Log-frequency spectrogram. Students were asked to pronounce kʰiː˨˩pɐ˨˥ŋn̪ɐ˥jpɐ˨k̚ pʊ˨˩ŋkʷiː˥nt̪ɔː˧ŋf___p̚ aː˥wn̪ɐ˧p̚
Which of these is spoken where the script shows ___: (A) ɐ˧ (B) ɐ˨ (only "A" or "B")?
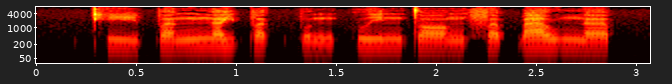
A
